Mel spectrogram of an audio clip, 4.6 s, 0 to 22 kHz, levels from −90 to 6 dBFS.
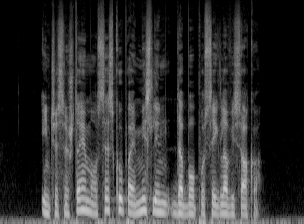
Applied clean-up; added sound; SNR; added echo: none; none; none; none.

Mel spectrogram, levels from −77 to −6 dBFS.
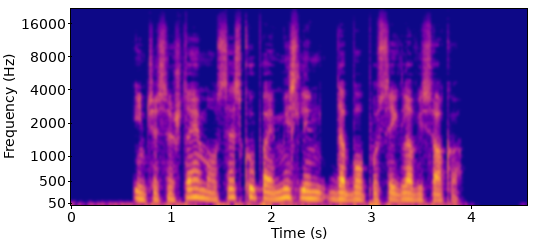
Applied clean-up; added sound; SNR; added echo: neural mask model Resemble Enhance denoiser.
